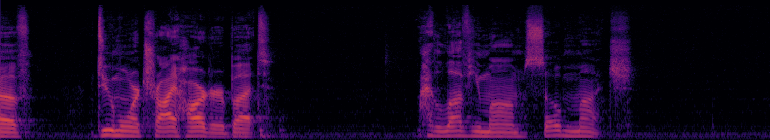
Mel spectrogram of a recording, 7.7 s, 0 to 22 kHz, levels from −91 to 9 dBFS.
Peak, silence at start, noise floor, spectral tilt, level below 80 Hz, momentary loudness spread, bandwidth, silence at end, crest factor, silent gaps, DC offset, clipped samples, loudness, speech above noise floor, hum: -18 dBFS; 0 s; -70 dBFS; -3.5 dB/octave; -82 dBFS; 11 LU; 19 kHz; 1.4 s; 24 dB; none; under 0.1%; under 0.1%; -39 LUFS; 31 dB; 60 Hz at -75 dBFS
